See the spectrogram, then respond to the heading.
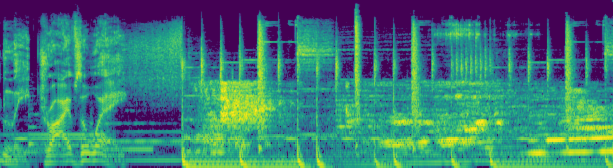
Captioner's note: engine revs; tires screech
